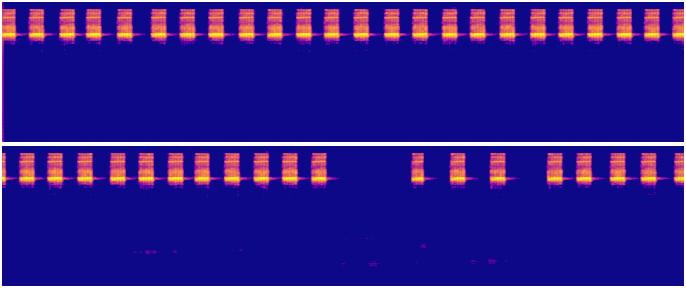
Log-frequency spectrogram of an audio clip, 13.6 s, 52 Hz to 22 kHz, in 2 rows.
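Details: Crickets chirp at night in a live field recording made with a Sony PCM D100: rapid regular high-pitched pulses for ten seconds, a one-second pause, then the chirping resumes with a few gaps; faint low murmurs briefly underneath.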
